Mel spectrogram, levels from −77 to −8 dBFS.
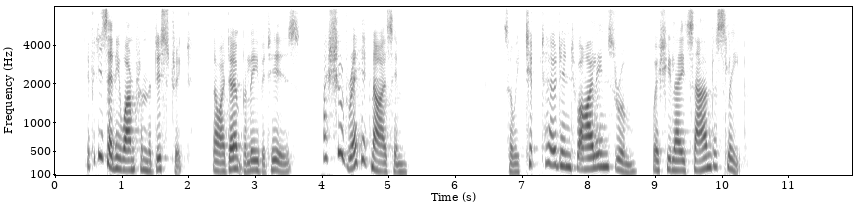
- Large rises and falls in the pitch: Yes, wide, 5.8 semitones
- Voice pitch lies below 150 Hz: No, medium, 185 Hz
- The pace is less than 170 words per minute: Yes, slow, 135 wpm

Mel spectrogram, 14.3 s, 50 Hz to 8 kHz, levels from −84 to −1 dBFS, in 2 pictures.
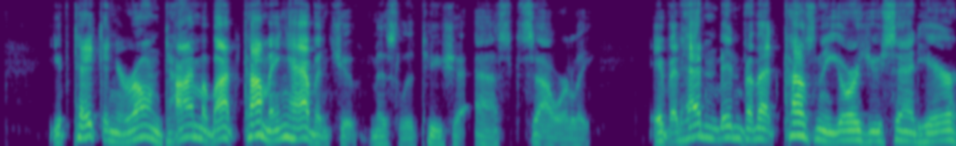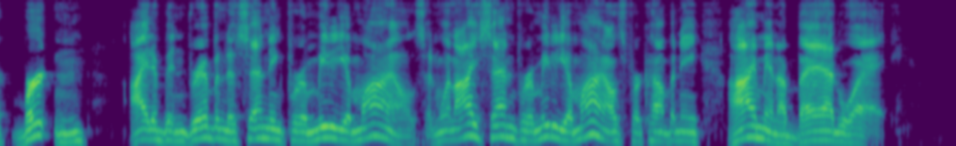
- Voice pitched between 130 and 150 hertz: Yes, medium, 140 Hz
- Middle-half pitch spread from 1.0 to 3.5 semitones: No, average, 4.4 semitones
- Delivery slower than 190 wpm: No, fast, 205 wpm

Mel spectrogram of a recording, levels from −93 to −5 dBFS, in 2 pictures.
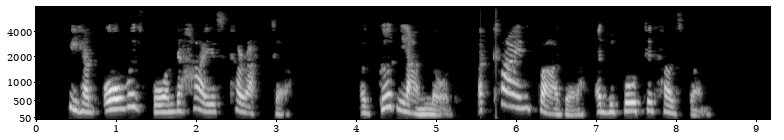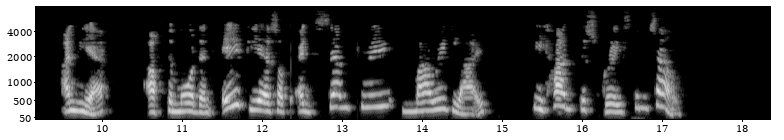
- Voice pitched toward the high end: Yes, high, 225 Hz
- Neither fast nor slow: No, slow, 100 wpm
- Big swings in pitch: Yes, wide, 6.4 semitones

